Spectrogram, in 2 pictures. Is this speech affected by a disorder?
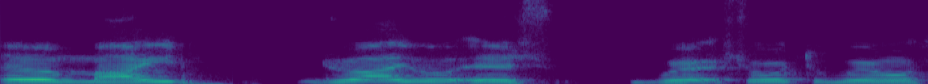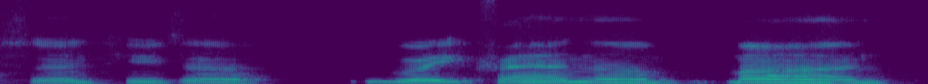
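Yes: Down syndrome; extra chromosome, diagnosed after birth, no prenatal amnio.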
